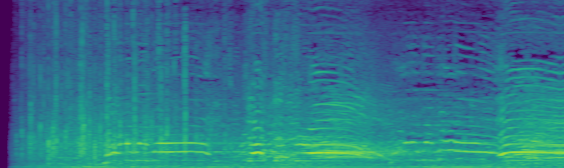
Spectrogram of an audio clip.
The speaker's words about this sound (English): That's the sound of a September protest over the possible end of the DACA program.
